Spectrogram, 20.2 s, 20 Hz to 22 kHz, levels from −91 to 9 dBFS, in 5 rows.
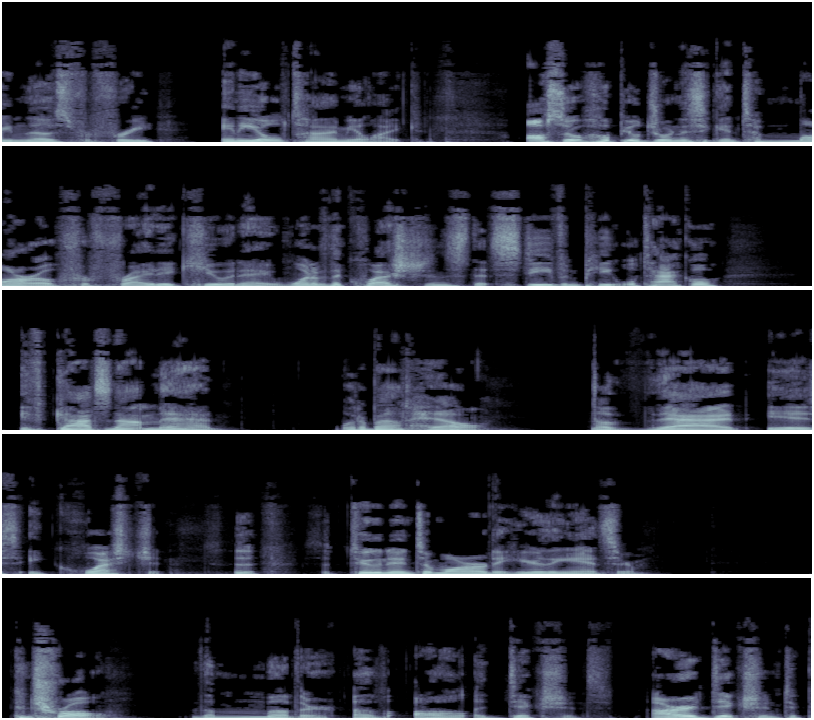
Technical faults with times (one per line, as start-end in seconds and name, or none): none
